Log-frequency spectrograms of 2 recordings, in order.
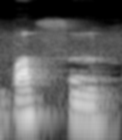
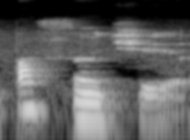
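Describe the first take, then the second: First: The word ends without a final vowel sound. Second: The word ends with a final vowel sound. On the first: "elas pronunciam passant" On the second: "algumas pessoas não pronunciam passante"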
